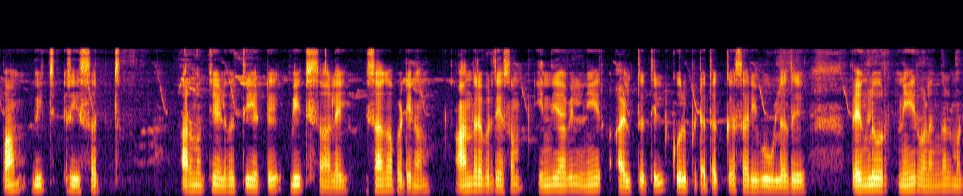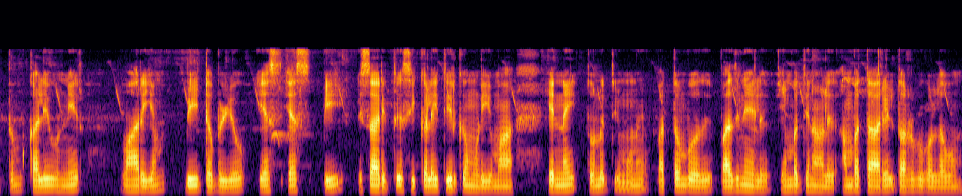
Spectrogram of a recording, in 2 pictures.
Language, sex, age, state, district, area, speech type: Tamil, male, 18-30, Tamil Nadu, Madurai, rural, read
